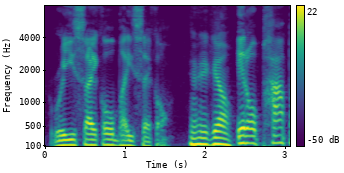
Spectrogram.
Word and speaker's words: Recycle Bicycle: So it's just, remember, it rhymes. Yeah. Recycle Bicycle. Recycle Bicycle.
